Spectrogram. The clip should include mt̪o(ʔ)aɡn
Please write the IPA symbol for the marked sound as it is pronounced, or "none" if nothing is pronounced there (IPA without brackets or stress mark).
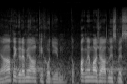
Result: p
